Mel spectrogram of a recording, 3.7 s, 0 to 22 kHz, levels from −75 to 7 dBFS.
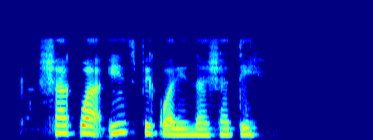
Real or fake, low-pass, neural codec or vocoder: real; 7.2 kHz; none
